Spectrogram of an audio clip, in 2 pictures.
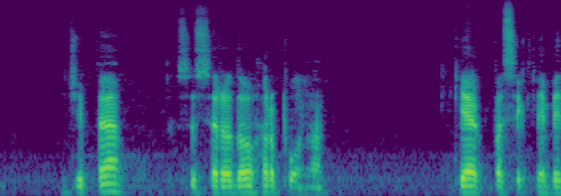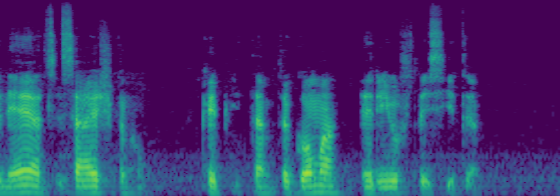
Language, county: Lithuanian, Kaunas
